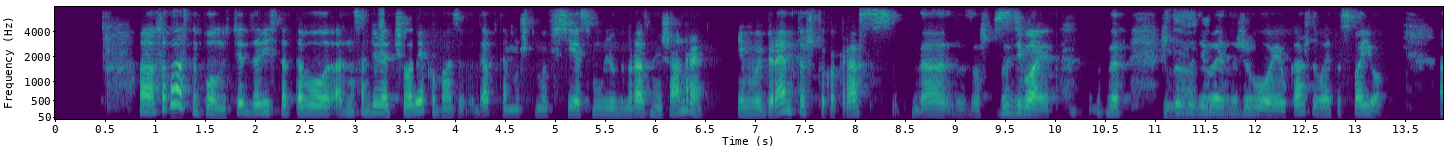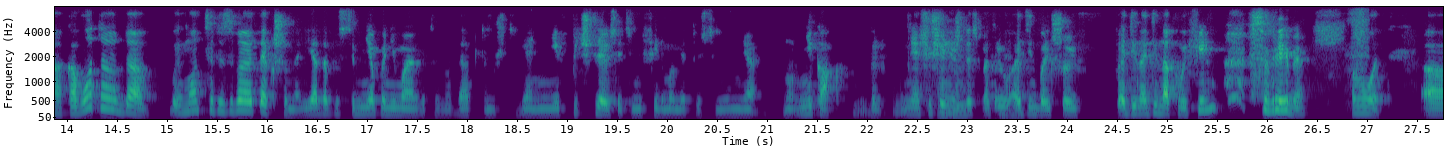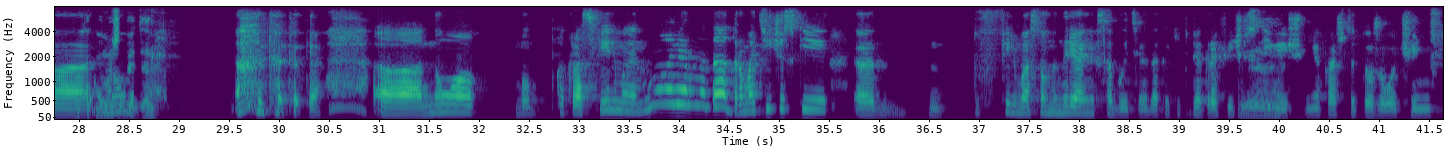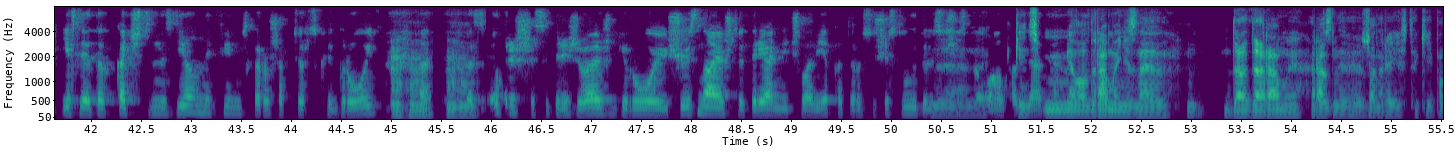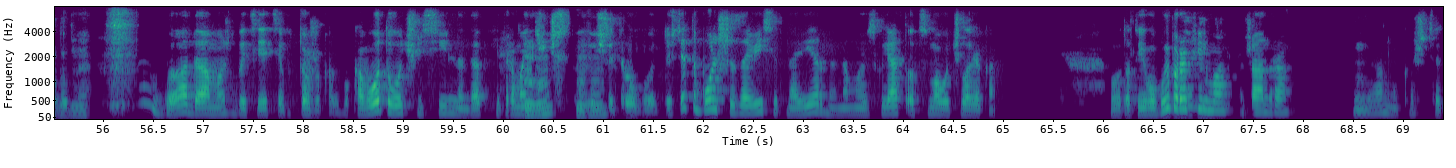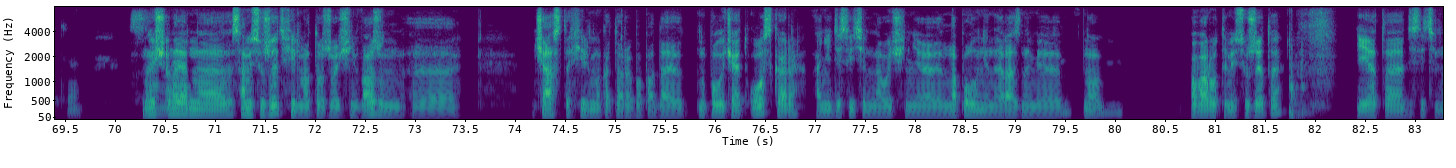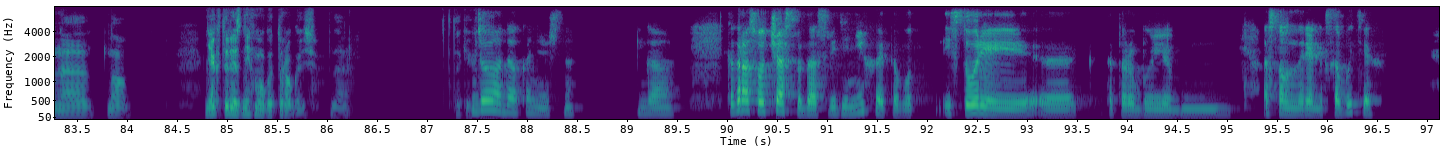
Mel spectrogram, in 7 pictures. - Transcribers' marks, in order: other background noise; chuckle; sniff; laughing while speaking: "всё время"; tapping; chuckle; laughing while speaking: "Да-да-да"; "Какие-нибудь" said as "киенить"; sniff; sniff
- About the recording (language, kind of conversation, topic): Russian, unstructured, Почему фильмы часто вызывают сильные эмоции у зрителей?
